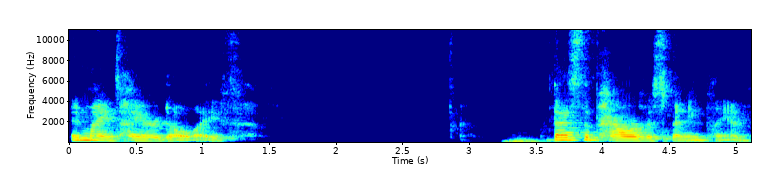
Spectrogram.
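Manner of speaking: voice on the verge of tears. Sharing a personal story, the speaker is on the verge of tears. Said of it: "I'm going to cry".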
